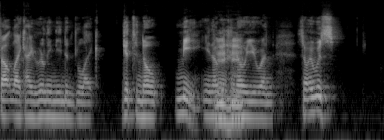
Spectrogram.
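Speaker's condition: Cleft lip and palate; nut bar (likely Nuss bar) currently placed in chest, latest surgery

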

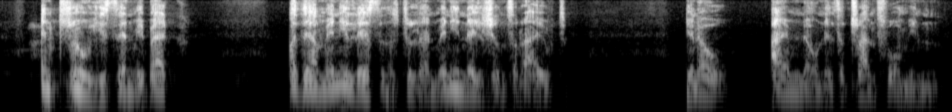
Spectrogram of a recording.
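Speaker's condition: Total laryngectomy; total laryngectomy for very rare deep laryngeal cancer

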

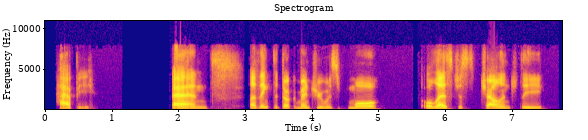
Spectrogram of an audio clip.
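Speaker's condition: Duchenne muscular dystrophy; genetic, progressive

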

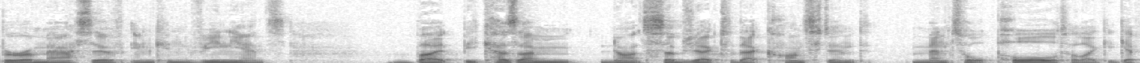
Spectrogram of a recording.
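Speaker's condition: No condition

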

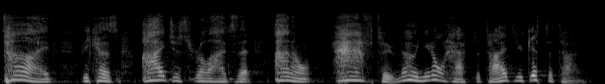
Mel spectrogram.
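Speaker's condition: Cleft lip and palate; congenital

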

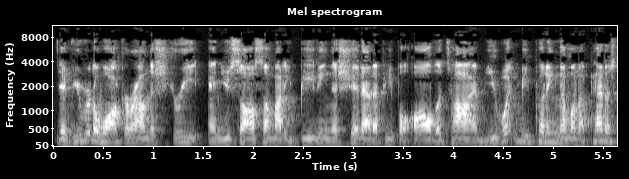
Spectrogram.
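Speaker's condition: Cleft lip and palate; surgically repaired

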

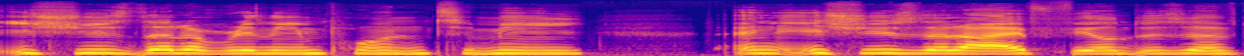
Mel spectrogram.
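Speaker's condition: Cerebral palsy; neuromuscular, full-time wheelchair user, no walking, 7-year-old powered chair, types slowly with two pointer fingers

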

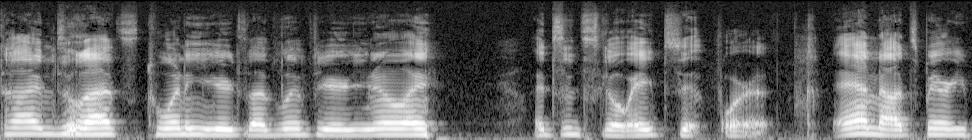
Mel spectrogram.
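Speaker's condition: Cerebral palsy; wheelchair user

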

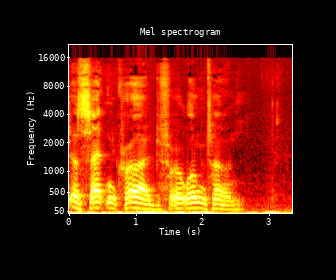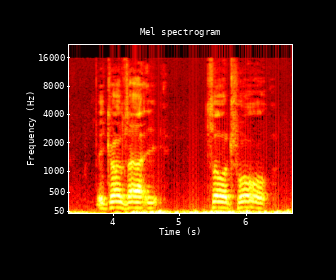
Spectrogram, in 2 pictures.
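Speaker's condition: Dystonia and cerebral palsy; bronchial asthma

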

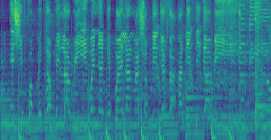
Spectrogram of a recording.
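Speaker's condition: No condition

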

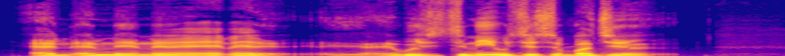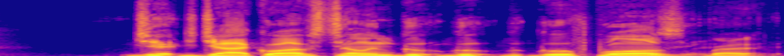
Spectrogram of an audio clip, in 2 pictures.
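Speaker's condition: Stuttering; long-standing stutter since college years, always stuttered in job interviews; still stutters in conversation; part-word and whole-word repetitions, fluent when telling stories, doing characters or imitating people; repeated sounds, repeated words, prolonged sounds

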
